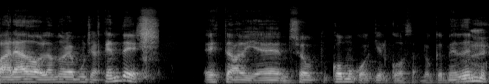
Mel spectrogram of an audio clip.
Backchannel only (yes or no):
yes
